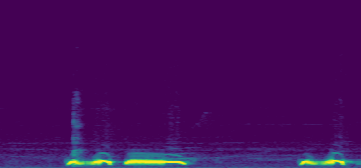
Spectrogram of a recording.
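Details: Lure spotted dove calling in the 'thúc gù' and 'gáy gọi' styles to draw in wild doves. One full phrase of a warbled double note and a sustained falling coo, then the next phrase begins.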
